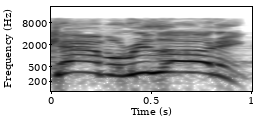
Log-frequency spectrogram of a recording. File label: US inform reloading, battlechatter, english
